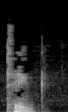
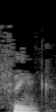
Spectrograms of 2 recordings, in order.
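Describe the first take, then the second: First: The word begins with a 't' sound. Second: The word begins with a 'th' sound.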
